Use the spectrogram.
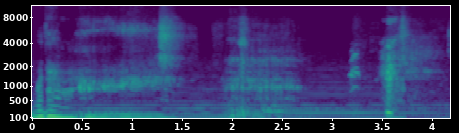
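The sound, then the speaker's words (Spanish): A man's voice mimics a goblin snoring with low, rumbling, throaty sounds and a few harsher snorting bursts, fairly loud over about four seconds. “hasta que eventualmente la gran papada de este goblin em, se cayó un poco y empezó a, a, a, roncar, pero aún roncando, de repente escuchaban como, cuidado.”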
